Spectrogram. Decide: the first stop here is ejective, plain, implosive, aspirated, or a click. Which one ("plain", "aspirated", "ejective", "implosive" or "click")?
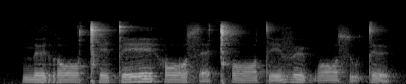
click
